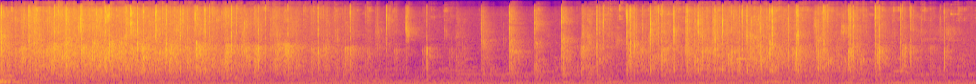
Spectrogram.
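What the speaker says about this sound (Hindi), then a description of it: "जोरदार तालियों से इनका स्वागत करें" Loud, dense applause from a large audience welcomes a guest at a Shiv Maha Puran religious gathering. It stays sustained and crowded throughout, with faint voices mixed into the clapping.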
